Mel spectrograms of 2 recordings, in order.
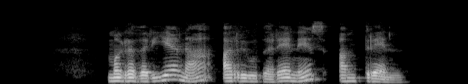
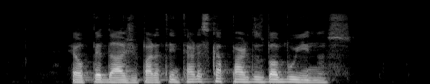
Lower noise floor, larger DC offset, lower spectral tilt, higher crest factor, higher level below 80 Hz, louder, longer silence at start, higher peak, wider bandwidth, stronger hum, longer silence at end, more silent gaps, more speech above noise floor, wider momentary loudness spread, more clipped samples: first, -81 dBFS vs -73 dBFS; neither; about the same, -7 dB/octave vs -8 dB/octave; about the same, 18 dB vs 18 dB; second, -62 dBFS vs -48 dBFS; about the same, -19 LUFS vs -20 LUFS; first, 1.1 s vs 0.7 s; about the same, -2 dBFS vs -2 dBFS; second, 7.8 kHz vs 11.5 kHz; neither; second, 0.65 s vs 0.9 s; neither; first, 62 dB vs 54 dB; about the same, 8 LU vs 8 LU; neither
